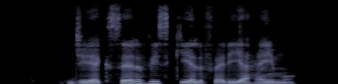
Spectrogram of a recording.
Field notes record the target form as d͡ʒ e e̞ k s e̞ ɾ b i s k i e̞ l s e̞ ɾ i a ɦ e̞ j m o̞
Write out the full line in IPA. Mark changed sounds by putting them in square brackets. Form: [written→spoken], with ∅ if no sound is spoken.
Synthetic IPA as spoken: d͡ʒ [e→i] e̞ k s e̞ ɾ [b→v] i s k i e̞ l [s→f] e̞ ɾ i a ɦ e̞ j m o̞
